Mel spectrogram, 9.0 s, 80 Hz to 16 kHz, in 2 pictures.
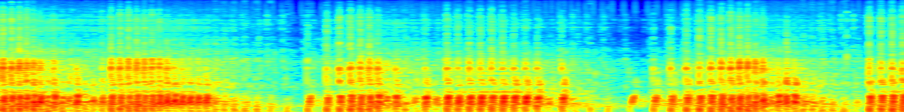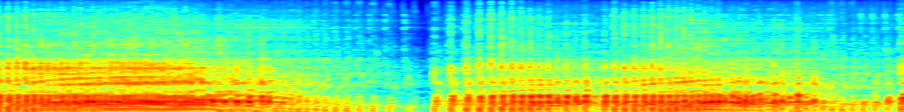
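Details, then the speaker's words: Bajaj Pulsar AS 150 motorcycle, engine previously rebuilt: rough gritty clatter over each rev swell like a mixer machine, rubbing sound with clutch pulled; teardown finds jammed bearing, worn internals and clutch assembly needing replacement. "মনে হয় যে কারো সঙ্গে কোন ঘষা খেয়ে বন্ধ হয়ে যাওয়ার চাচ্ছে এরকম ভাবে অবস্থা মানে একটা কি বলবো মিক্সার মেশিনের সাউন্ড এই ইঞ্জিনটার"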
